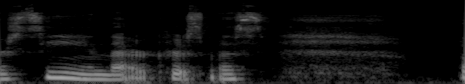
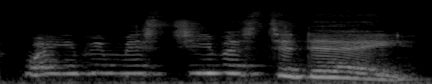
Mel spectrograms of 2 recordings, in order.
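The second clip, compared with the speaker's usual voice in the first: much higher, softer cooing voice; 12 semitones higher, 6 dB quieter than usual. Real, not acted. Mom cooing at her mischievous cat, high soft baby talk. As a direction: coo at the naughty cat.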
